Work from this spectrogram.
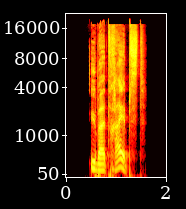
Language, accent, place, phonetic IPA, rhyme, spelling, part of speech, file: German, Germany, Berlin, [yːbɐˈtʁaɪ̯pst], -aɪ̯pst, übertreibst, verb, De-übertreibst.ogg
- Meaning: second-person singular present of übertreiben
